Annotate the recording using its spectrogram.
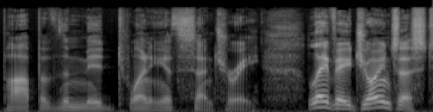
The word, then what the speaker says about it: Laufey: Her name looks like Laufey, but it's pronounced Laufey.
